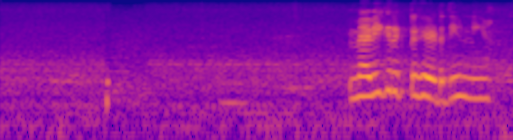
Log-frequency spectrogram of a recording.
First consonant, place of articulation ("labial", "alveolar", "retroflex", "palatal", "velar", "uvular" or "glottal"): labial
